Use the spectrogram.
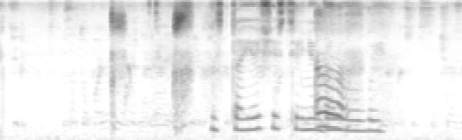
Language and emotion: Russian, neutral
